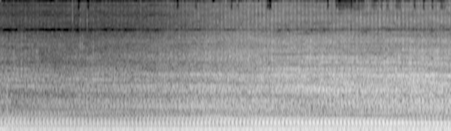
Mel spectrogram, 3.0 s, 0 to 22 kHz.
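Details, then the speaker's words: New Predator 2000 inverter generator plugged into a camper at a rest area, powering its lights: an even, steady hum that rises slightly and holds as load comes on, no misses or knocks; normal running, quieter than the semi trucks. "little generator you can't see it plugged into the camper real quiet it's actually quieter than the semi trucks"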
